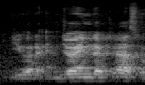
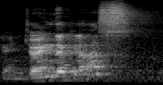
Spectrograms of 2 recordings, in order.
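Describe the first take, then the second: First: It sounds happy and pleased. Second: It sounds doubtful and questioning.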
